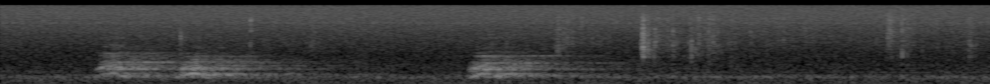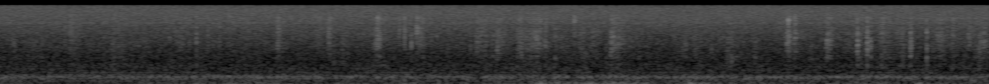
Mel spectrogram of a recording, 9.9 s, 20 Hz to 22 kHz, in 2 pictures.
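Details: Great Dane puppies, Puppy Hill, February 19, 2019, evening: a pair of quick harmonic yelps early on, then a short single cry, followed by several seconds of quiet room hum with faint rustling.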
